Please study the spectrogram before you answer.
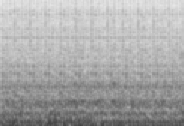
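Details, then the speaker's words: High-mileage Range Rover Evoque at idle, microphone near the engine: a low, hollow, plastic-sounding churning whirr rolls under the engine note. Owner suspects the belt area, as the belt tensioner isn't moving; source not confirmed. "she's just come home in the Range Rover and to me that sounded like that had a funny noise going on"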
